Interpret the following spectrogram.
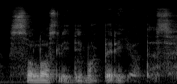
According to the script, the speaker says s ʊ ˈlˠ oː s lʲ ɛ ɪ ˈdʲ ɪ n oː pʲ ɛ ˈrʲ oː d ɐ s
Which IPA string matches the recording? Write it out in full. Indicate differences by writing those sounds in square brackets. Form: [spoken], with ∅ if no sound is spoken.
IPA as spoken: s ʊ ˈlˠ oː s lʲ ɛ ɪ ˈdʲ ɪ [m] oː pʲ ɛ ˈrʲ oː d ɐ s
